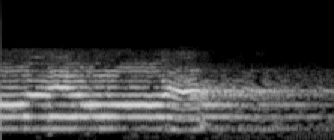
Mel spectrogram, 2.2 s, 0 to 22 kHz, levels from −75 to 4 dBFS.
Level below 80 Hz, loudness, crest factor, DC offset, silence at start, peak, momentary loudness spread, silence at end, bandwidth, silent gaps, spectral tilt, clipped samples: -74 dBFS; -12 LUFS; 10 dB; under 0.1%; 0 s; -4 dBFS; 15 LU; 0 s; 5.4 kHz; none; -5 dB/octave; under 0.1%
